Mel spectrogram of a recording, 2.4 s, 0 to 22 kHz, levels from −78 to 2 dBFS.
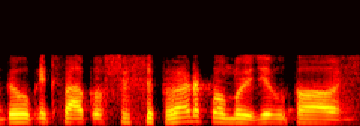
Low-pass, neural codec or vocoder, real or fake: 3.6 kHz; codec, 16 kHz, 0.5 kbps, X-Codec, HuBERT features, trained on general audio; fake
